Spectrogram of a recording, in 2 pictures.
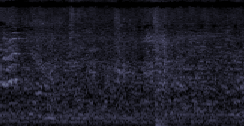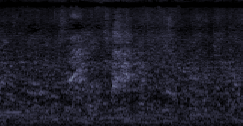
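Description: Background chatter of shoppers' voices, children's voices among them, with no clear words. A single dull low thump stands out about two seconds in.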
